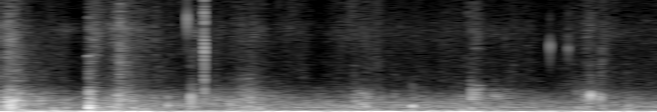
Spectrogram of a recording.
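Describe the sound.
Footsteps of a person out on a walk sound as a steady run of regular, soft thuds, with no talking over them.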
